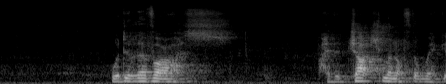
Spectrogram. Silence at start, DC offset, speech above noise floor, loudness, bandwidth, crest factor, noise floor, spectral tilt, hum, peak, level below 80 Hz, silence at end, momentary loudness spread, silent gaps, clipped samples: 1.1 s; under 0.1%; 29 dB; -29 LUFS; 16.5 kHz; 22 dB; -57 dBFS; -6.5 dB/octave; none; -10 dBFS; -60 dBFS; 0 s; 17 LU; none; under 0.1%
